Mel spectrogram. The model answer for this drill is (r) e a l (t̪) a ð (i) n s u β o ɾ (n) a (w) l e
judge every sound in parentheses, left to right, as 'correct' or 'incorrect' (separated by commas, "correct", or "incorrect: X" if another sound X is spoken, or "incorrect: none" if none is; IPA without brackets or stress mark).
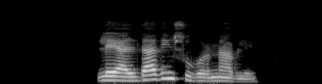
incorrect: l, incorrect: d̪, correct, correct, incorrect: β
